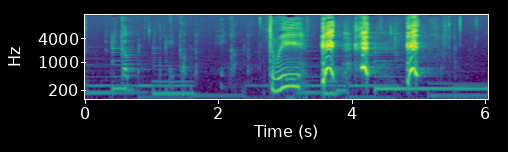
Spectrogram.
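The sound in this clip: A voice imitates a skeleton's hiccups with about four sharp, high vocal yelps. The first is longer and the rest are quick and clipped, all over a low, steady tone.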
